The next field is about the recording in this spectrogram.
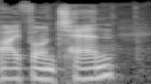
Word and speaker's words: iPhone X: The big thing with the iPhone X, which they're pronouncing the iPhone 10, is that there's no home button.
